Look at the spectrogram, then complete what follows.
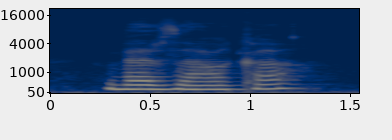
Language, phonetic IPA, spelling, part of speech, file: Czech, [ˈvɛrzaːlka], verzálka, noun, Cs-verzálka.ogg
- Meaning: capital letter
